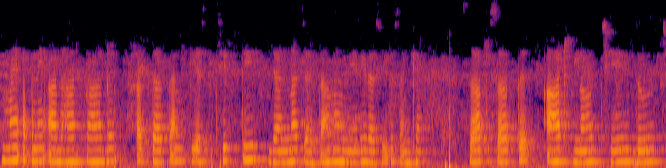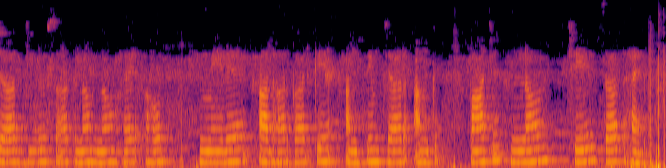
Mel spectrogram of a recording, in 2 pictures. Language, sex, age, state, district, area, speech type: Hindi, female, 45-60, Uttar Pradesh, Ayodhya, rural, read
